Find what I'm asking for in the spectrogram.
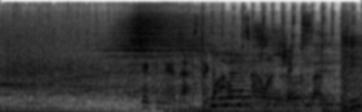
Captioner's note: audience cheering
